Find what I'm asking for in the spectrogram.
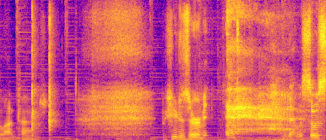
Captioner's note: breathes heavily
